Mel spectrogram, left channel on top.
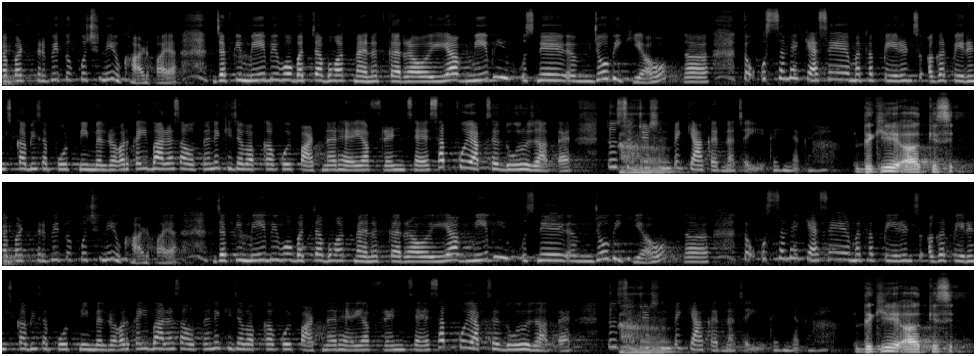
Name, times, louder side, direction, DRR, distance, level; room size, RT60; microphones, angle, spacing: voice 1, 0.0-18.0, left 3 dB, 80° left, 13 dB, 0.9 m, -28 dB
voice 2, 15.9-16.5 17.9-19.2, left 1 dB, 15° left, 10 dB, 0.7 m, -22 dB
23.0 x 18.0 x 9.3 m, 1.1 s
head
